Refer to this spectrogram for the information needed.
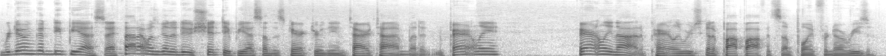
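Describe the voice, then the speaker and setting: A man's voice: mid-range voice, lively intonation, fast, fairly bright tone. A man from Croatia with a Croatian accent, casually commenting on his own gameplay on stream, chatty and self-mocking, swearing now and then.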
